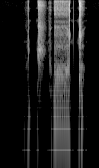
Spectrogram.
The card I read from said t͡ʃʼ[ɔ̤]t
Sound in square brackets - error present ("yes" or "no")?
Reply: no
